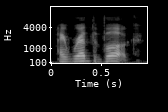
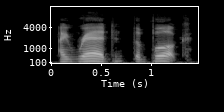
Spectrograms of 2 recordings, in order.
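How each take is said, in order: First: Said in the usual way. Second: Slow, firm stress on read; insistent repeat. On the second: Acted. Harry insisting to Ginny he read it, slow firm stress. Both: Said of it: "Harry repeated".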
